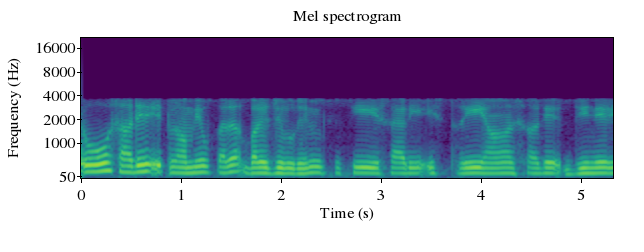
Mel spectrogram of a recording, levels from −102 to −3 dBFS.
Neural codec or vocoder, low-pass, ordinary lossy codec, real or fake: codec, 16 kHz, 0.8 kbps, ZipCodec; 3.6 kHz; none; fake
